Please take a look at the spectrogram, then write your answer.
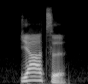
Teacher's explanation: The first tone is a high, level tone.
